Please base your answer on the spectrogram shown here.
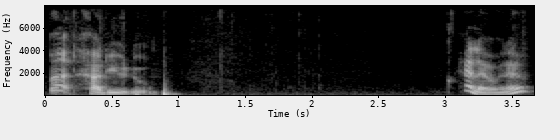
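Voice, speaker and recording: With a deep voice, wildly swooping pitch and a measured pace, a woman speaks over a very noisy background. She adopts a theatrical vampire persona on a live stream, chatting with viewers in a put-on 1700s colonial transatlantic accent, with elaborate wording and frequent use of darling.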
